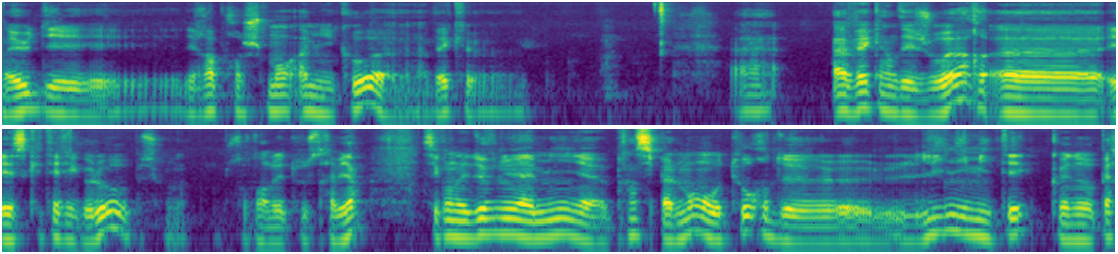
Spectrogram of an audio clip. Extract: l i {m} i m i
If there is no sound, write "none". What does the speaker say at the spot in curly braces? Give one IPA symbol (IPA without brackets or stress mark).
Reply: n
